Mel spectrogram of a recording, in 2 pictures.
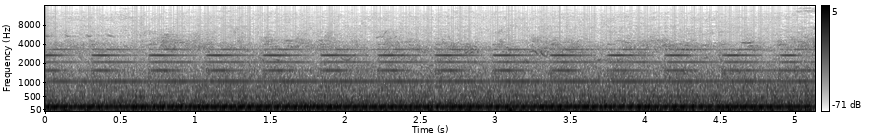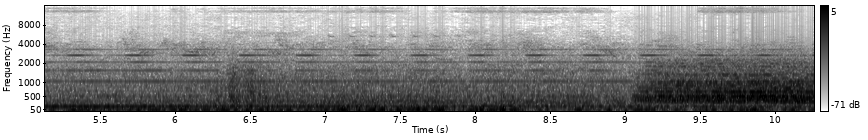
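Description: Approaching Norfolk Southern diesel freight train: a steady low rumble, then about nine seconds in the locomotive's air horn blows loudly, a chord of several tones.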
